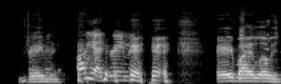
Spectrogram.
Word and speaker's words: Draymond: Organic says she pronounces it the way we say Raymond. Draymond.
